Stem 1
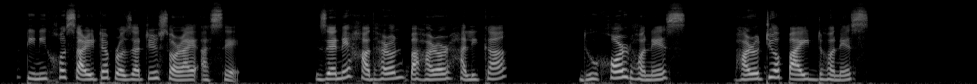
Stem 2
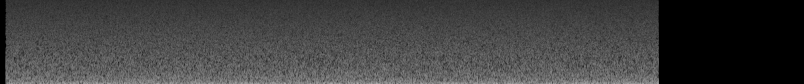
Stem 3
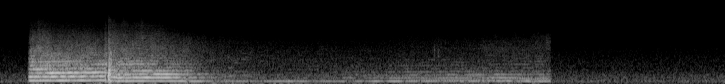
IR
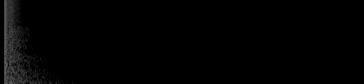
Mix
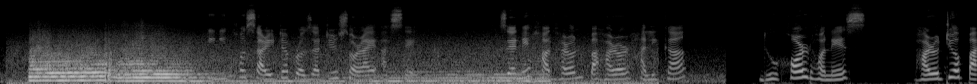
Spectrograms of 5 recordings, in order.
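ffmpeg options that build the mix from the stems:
-filter_complex "[0:a]adelay=1800,volume=-4.5dB[link_01];[1:a]lowpass=1400,equalizer=frequency=390:width=0.54:gain=-13,volume=-4.5dB[link_02];[2:a]volume=2dB[link_03];[link_01][link_02][link_03]amix=inputs=3:normalize=0,alimiter=limit=-10.5dB:level=0:latency=1:release=344"

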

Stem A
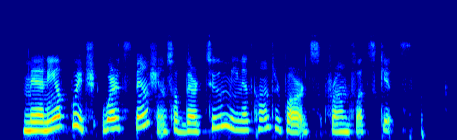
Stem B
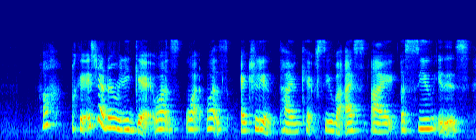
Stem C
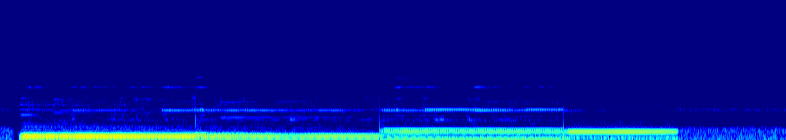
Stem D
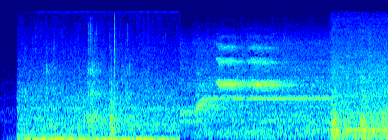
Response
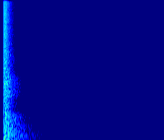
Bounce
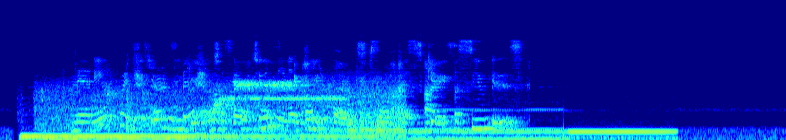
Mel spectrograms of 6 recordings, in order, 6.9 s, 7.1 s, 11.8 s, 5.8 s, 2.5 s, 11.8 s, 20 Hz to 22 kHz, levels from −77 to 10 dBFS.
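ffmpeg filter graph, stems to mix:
-filter_complex "[0:a]highpass=530,acompressor=threshold=-28dB:ratio=6,adelay=700,volume=-1dB,asplit=2[link_01][link_02];[link_02]volume=-11dB[link_03];[1:a]acompressor=threshold=-23dB:ratio=3,adelay=800,volume=-12dB,asplit=2[link_04][link_05];[link_05]volume=-7.5dB[link_06];[2:a]volume=1dB[link_07];[3:a]lowpass=frequency=2000:width=0.5412,lowpass=frequency=2000:width=1.3066,adelay=250,volume=-1dB[link_08];[4:a]atrim=start_sample=2205[link_09];[link_03][link_06]amix=inputs=2:normalize=0[link_10];[link_10][link_09]afir=irnorm=-1:irlink=0[link_11];[link_01][link_04][link_07][link_08][link_11]amix=inputs=5:normalize=0,acompressor=threshold=-30dB:ratio=3"

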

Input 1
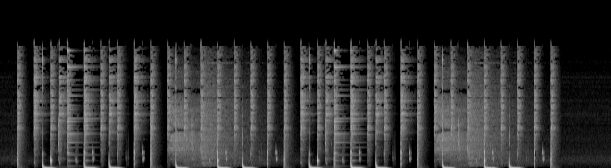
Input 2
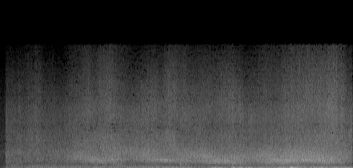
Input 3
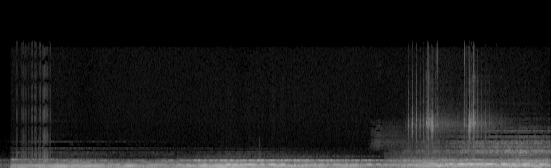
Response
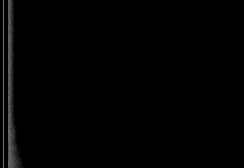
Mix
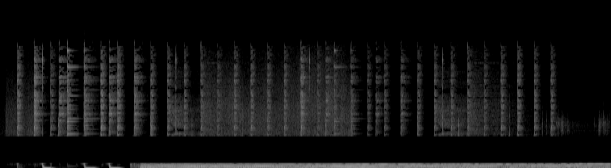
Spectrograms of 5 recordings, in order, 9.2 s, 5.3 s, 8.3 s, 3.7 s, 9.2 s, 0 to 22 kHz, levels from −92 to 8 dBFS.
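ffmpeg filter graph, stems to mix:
-filter_complex "[0:a]equalizer=frequency=1500:width_type=o:width=2:gain=9,volume=-15dB[link_01];[1:a]highpass=frequency=780:width=0.5412,highpass=frequency=780:width=1.3066,alimiter=level_in=3dB:limit=-24dB:level=0:latency=1:release=218,volume=-3dB,asoftclip=type=hard:threshold=-30.5dB,volume=-14.5dB,asplit=3[link_02][link_03][link_04];[link_02]atrim=end=0.6,asetpts=PTS-STARTPTS,afade=type=out:start_time=0.596:duration=0.004:curve=hsin[link_05];[link_03]atrim=start=0.6:end=3.04,asetpts=PTS-STARTPTS,volume=0[link_06];[link_04]atrim=start=3.04,asetpts=PTS-STARTPTS,afade=type=in:duration=0.004:curve=hsin[link_07];[link_05][link_06][link_07]concat=n=3:v=0:a=1[link_08];[2:a]lowpass=1700,adelay=1950,volume=0dB,asplit=2[link_09][link_10];[link_10]volume=-11dB[link_11];[link_01][link_09]amix=inputs=2:normalize=0,agate=range=-8dB:threshold=-50dB:ratio=16:detection=peak,acompressor=threshold=-36dB:ratio=10,volume=0dB[link_12];[3:a]atrim=start_sample=2205[link_13];[link_11][link_13]afir=irnorm=-1:irlink=0[link_14];[link_08][link_12][link_14]amix=inputs=3:normalize=0,acrossover=split=320|3000[link_15][link_16][link_17];[link_16]acompressor=threshold=-45dB:ratio=6[link_18];[link_15][link_18][link_17]amix=inputs=3:normalize=0,afftfilt=real='re*(1-between(b*sr/4096,630,4300))':imag='im*(1-between(b*sr/4096,630,4300))':win_size=4096:overlap=0.75"

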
